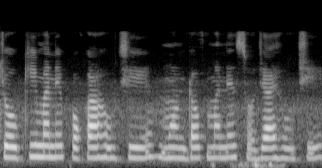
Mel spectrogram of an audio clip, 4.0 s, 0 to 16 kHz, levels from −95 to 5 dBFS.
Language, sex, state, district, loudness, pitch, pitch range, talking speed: Odia, female, Odisha, Sambalpur, -17 LUFS, 230 Hz, 225-240 Hz, 105 wpm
